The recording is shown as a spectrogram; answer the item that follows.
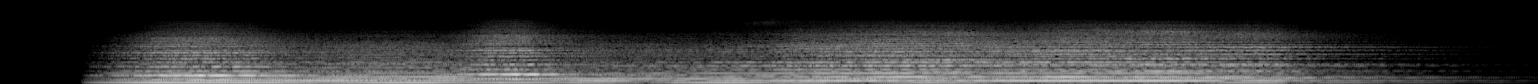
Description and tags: cinematic vio5
made with vst instruments by Hörspiel-Werkstatt Bad Hersfeld
ambience, ambient, atmosphere, background, background-sound, cinematic, dark, deep, drama, dramatic, drone, film, hollywood, horror, mood, movie, music, pad, scary, sci-fi, soundscape, space, spooky, suspense, thrill, thriller, trailer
